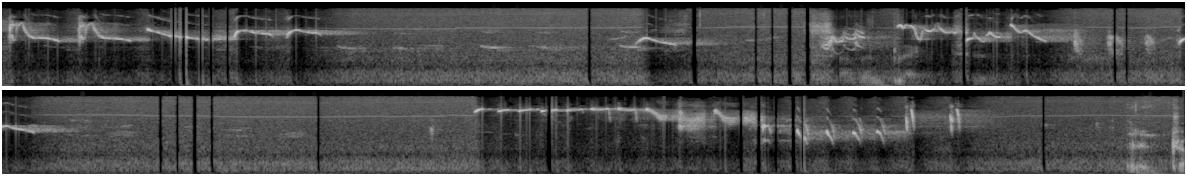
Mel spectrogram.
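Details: South African Sabota lark in a played recording, mimicking flycatcher, southern black tit and drongo among others; long continuous run of high whistles, chips and trills, with a lower scratchy patch midway.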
